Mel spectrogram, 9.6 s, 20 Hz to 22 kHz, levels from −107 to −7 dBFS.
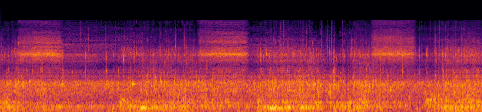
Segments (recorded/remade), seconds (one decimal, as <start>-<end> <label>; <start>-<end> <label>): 0.0-3.9 recorded; 3.9-9.6 remade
